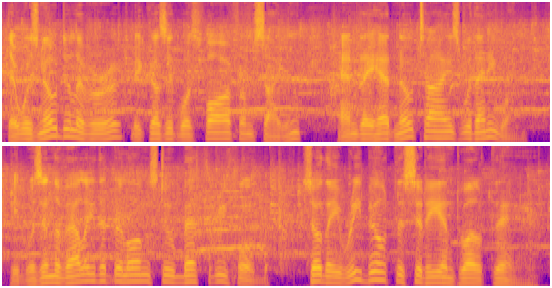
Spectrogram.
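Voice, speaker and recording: A man reading scripted Bible narration in a measured, solemn storytelling manner. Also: medium pitch, very animated, noisy background. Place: dry studio.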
